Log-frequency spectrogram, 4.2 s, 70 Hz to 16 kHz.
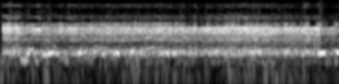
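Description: Xiegu G90 HF transceiver's speaker playing a distant station's single-sideband voice reply on 40 meters: a thin, narrow-sounding voice half buried in steady band hiss.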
